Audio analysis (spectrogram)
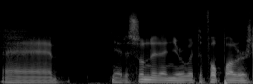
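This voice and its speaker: A man speaks with a Meath accent. His very deep, low voice has monotone, flat intonation. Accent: rural Irish (Meath). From Ireland, County Meath (Longwood). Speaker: Gaelic footballer and hurler, personal trainer. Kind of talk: casual interview chat.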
